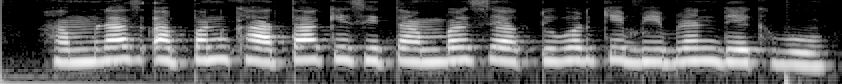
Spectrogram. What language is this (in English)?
Maithili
